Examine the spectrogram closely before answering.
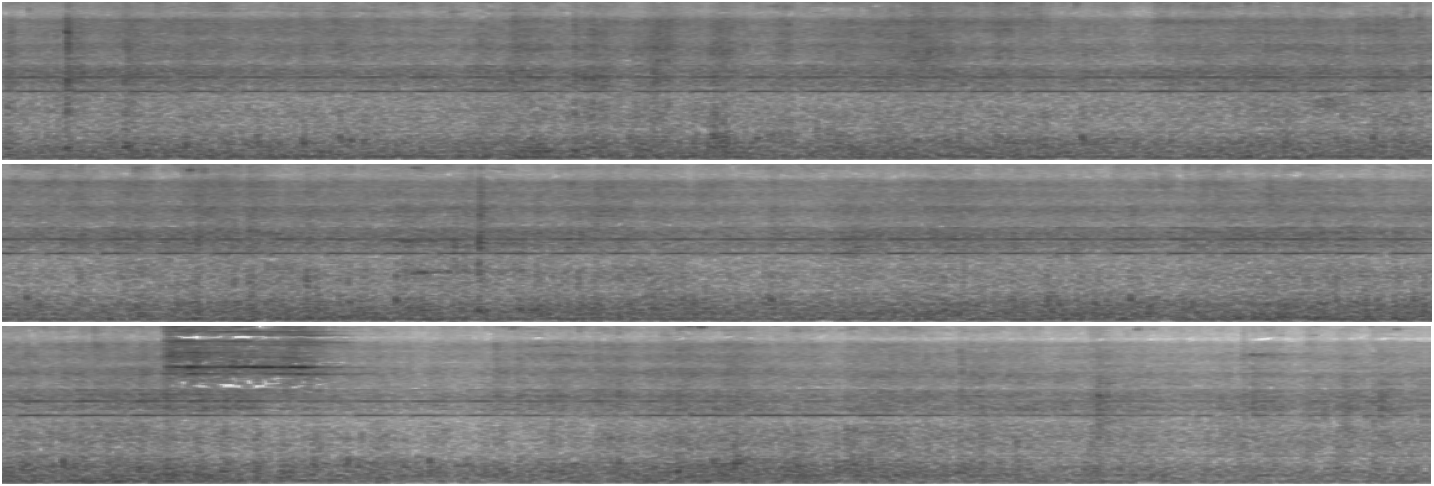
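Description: Freight train of covered hopper cars rolling past: a steady rumble and rattle of wheels on rail, with a thin steady high squeal over it, easing slightly near the end.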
